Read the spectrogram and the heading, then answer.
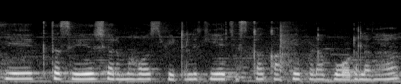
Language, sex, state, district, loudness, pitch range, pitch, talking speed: Hindi, female, Punjab, Kapurthala, -16 LUFS, 235-255 Hz, 245 Hz, 195 wpm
